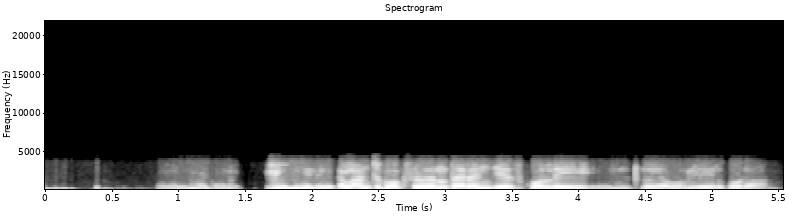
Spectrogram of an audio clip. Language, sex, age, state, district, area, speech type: Telugu, male, 30-45, Andhra Pradesh, Vizianagaram, rural, conversation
